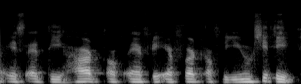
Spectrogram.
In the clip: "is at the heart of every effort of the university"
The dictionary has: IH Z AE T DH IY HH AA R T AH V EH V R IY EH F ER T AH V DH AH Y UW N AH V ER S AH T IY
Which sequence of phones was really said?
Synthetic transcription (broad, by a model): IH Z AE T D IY HH AA R T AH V EH V R IY EH F ER T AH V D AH Y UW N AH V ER S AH T IY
